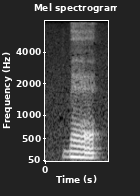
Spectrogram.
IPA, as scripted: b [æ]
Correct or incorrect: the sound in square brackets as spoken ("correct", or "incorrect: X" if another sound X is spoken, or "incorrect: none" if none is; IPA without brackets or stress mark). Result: correct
